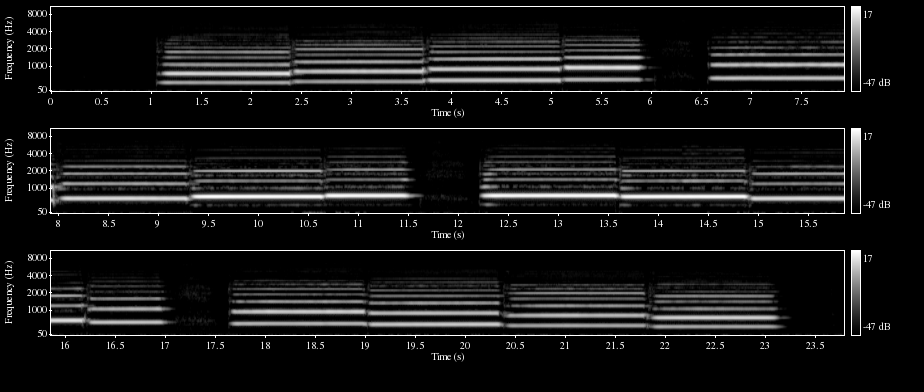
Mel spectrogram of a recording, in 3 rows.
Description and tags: Flute - F major
Part of the Good-sounds dataset of monophonic instrumental sounds.
instrument::flute
note::F
good-sounds-id::6924
mode::major
Fmajor, flute, good-sounds, neumann-U87, scale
